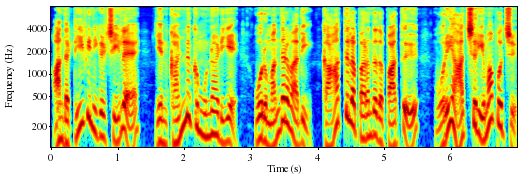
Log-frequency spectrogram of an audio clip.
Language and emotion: Tamil, surprised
